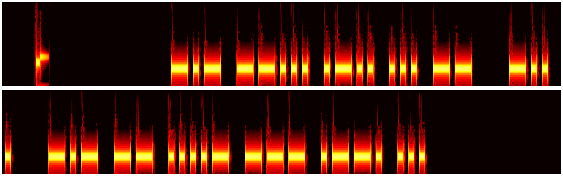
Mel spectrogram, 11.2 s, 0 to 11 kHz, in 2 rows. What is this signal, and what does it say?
Morse code, heard as a keyed tone, about 22 wpm, 700 Hz. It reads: K7LSM DE KM4OPS
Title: USA Callsign DE Callsign 22wpm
